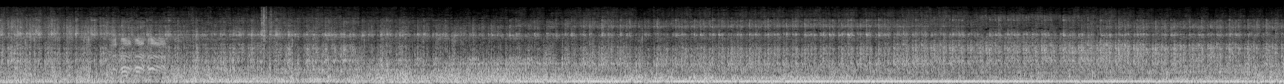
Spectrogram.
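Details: Diesel truck, cold start at about 2 degrees: steady, even diesel rumble with no knocks or misses settling into idle; normal cold idle.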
